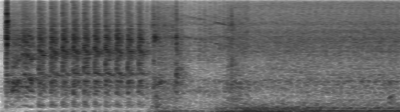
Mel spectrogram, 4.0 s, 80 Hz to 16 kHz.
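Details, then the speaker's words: Turbo Lexus IS300 first start after fitting 1200cc injectors and a Hellcat fuel pump run through a solid-state relay. About 1.5 seconds of even cranking, then it fires into a steady, smooth idle with no leaks seen. "It runs. I'm glad. I didn't I didn't see anything leaking at all."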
